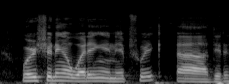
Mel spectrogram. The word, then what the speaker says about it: Ipswich: We're shooting a wedding in Ipswich. Did I say it right? No. Okay. Ipswich. Ipswich.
